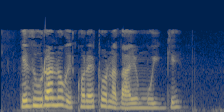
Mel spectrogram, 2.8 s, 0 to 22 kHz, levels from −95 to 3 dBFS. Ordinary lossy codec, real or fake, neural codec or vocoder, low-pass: AAC, 32 kbps; real; none; 7.2 kHz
